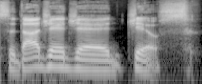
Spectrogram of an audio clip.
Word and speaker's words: Cidade de Deus: For instance, this movie is titled Cidade de Deus, and did not know that the DE makes a J sound until I went there.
